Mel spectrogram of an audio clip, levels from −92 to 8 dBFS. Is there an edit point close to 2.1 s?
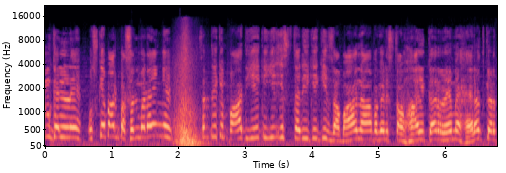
yes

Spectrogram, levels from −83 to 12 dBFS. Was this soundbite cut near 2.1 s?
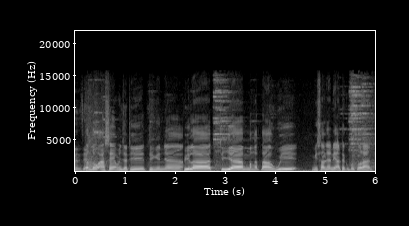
yes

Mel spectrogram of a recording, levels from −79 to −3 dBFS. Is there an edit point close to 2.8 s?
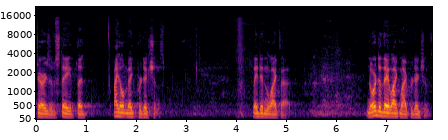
no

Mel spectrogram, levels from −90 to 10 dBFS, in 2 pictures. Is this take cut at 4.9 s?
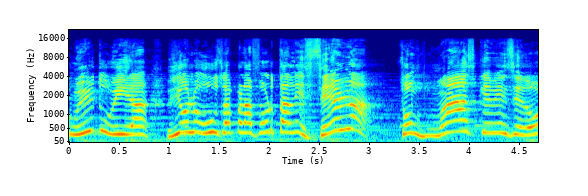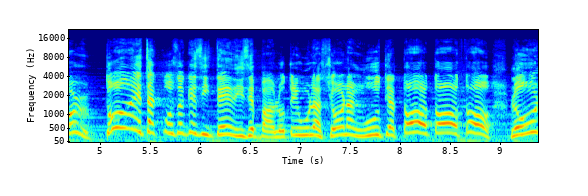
yes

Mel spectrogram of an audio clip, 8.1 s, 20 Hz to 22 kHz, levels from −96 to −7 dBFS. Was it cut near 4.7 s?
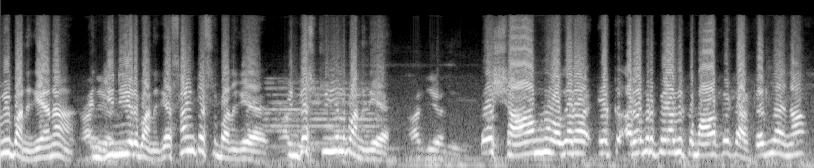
no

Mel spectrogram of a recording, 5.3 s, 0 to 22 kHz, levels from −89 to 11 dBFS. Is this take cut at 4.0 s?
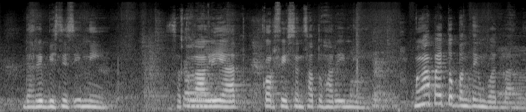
yes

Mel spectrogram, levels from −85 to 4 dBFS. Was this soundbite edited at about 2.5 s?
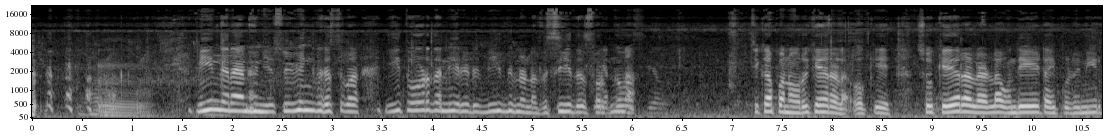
no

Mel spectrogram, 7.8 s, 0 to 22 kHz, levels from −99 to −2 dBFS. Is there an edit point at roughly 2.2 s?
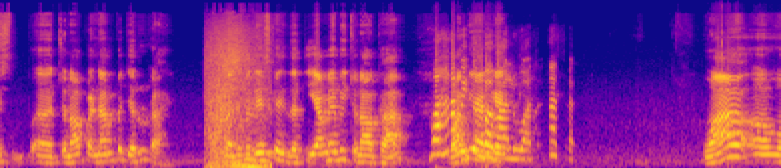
yes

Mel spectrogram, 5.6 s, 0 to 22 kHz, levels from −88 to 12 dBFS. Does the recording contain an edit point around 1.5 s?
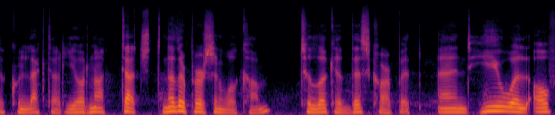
yes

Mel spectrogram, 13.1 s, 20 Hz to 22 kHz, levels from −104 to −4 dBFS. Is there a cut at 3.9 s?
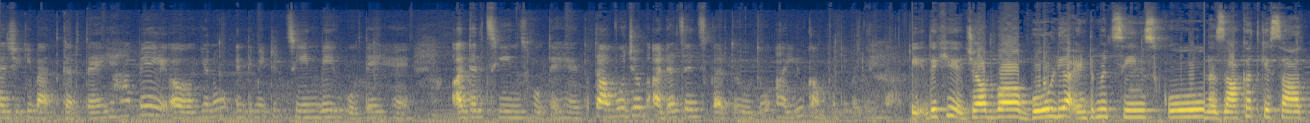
no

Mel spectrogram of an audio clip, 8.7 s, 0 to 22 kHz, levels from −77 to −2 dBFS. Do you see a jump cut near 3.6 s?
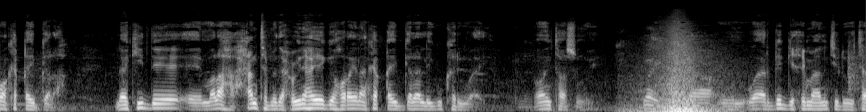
no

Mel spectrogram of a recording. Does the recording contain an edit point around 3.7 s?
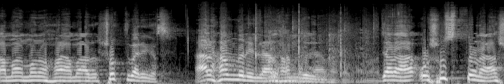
yes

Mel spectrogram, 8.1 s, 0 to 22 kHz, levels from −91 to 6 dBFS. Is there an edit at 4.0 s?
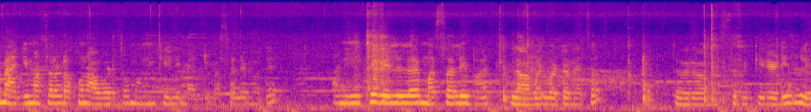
no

